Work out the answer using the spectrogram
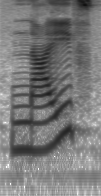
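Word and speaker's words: knife: नाइफ निट knock no तो इन सारी spelling में हम कहां पढ़ रहे हैं नीड या किनी या कि नाइफ या इस तरह से नहीं पढ़ रहे नोक ठीक है नॉक और किनो किनो नहीं पढ़ रहे नो तो यह आप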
